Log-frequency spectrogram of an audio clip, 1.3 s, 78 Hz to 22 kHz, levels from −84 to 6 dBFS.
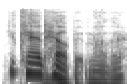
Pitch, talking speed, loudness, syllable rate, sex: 120 Hz, 235 wpm, -19 LUFS, 5.2 syllables/s, male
